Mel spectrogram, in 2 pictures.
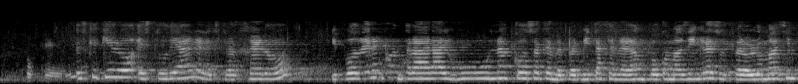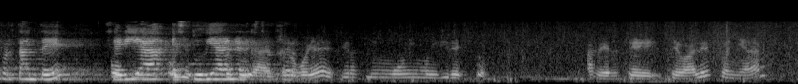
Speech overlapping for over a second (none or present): present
